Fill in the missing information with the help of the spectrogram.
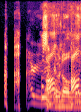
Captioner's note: laughs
